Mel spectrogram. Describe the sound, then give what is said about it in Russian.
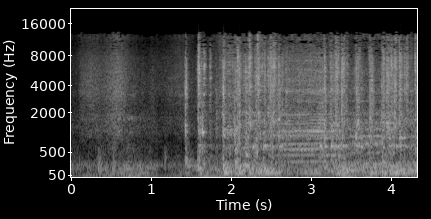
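Heavy tank engines near Bakhmut, as tank crews prepare the vehicles for battle. The engines rumble low for the first second, then surge into a loud, steady roar with a harsh mechanical clatter that holds to the end. No one speaks. “Это танкисты возле Бахмута готовят машины к бою.”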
